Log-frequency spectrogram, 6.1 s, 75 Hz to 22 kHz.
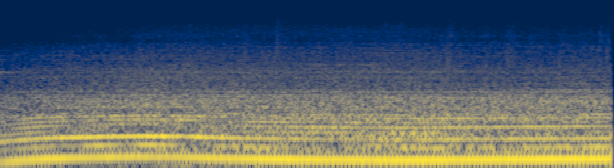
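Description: Off-road 4x4's engine running under load at steady revs, with a constant low drone and no change in pitch, while the vehicle is pulled up the track on a strap. The engine is working hard and running hot; the crew calls it overheating.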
